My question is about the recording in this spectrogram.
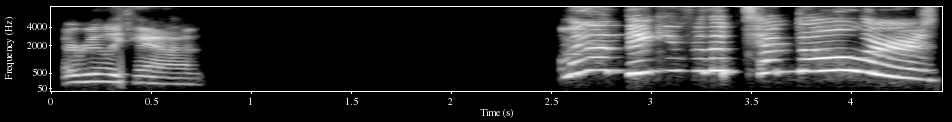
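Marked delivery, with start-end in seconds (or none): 2.6-4.5 much higher, louder squeal of thanks; excited thank you. Real, not acted. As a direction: gush over the donation. Thanking a donor on stream.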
